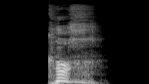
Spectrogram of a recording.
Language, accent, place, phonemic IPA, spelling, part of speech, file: German, Germany, Berlin, /kɔx/, Koch, noun / proper noun, De-Koch2.ogg
- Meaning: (noun) cook (one who cooks; male or unspecified gender); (proper noun) a surname originating as an occupation; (noun) mush, porridge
